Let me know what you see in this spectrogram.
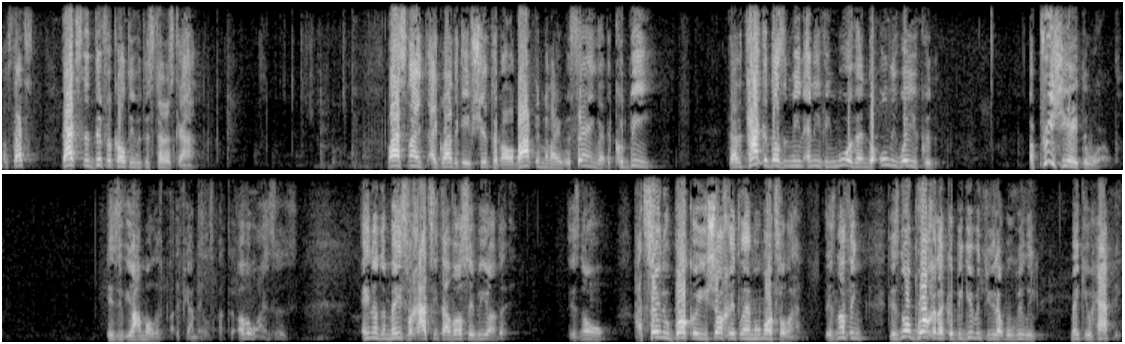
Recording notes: Shiur recorded in Yeshivas Ohr Reuven, Monsey NY.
